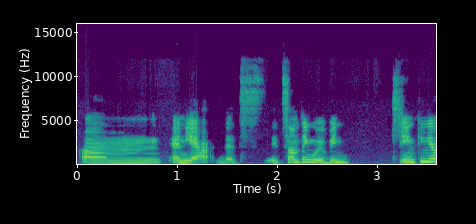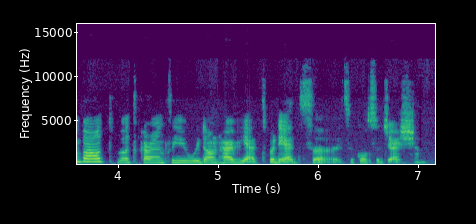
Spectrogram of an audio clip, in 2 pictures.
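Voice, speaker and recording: A woman's voice: mid-range voice, moderate pace, vocal fry, dry recording, low-quality recording. A woman answering audience questions after a talk, hesitant and full of fillers.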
